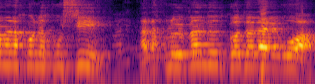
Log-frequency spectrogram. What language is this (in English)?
Hebrew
